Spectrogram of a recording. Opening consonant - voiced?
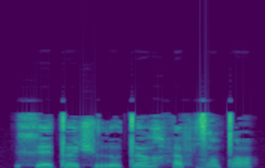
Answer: no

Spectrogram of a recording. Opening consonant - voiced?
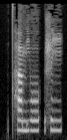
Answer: no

